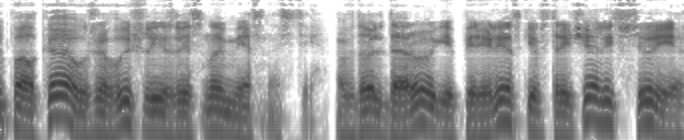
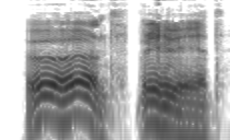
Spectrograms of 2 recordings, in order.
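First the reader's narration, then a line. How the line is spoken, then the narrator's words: Short laugh. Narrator (Russian): хохотнул Бельс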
